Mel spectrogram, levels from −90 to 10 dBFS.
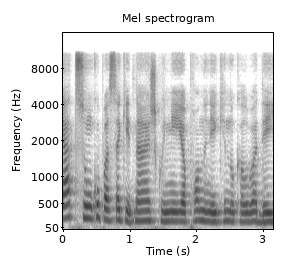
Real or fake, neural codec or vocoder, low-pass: fake; codec, 24 kHz, 0.9 kbps, DualCodec; 10.8 kHz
